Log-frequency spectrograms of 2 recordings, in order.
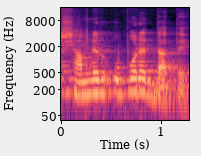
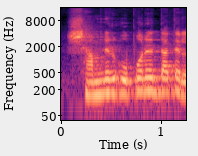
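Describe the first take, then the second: No difference in how they are said.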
